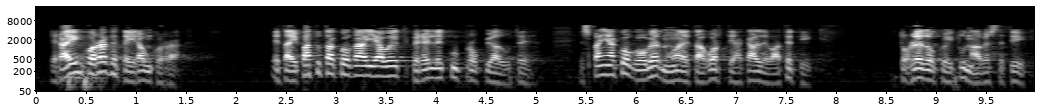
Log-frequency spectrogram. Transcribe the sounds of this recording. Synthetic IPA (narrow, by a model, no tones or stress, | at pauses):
e̞ɾaɣiŋko̞rake̞t̪aiɾawŋko̞̰ra̰k | e̞t̪aːjpat̪ut̪ako̞ɣajawe̞kbe̞ɾe̞le̞kupɾo̞pioað̞ut̪e̞ː | spaɲiako̞ɣo̞β̞e̞ɾnuae̞t̪aɣ̞o̞ɾt̪eakald̪e̞β̞at̪e̞t̪ḭk | t̪o̞le̞ð̞o̞koet̪unaβ̞e̞st̪e̞t̪ik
